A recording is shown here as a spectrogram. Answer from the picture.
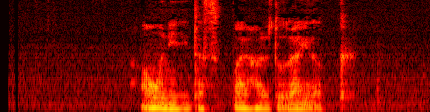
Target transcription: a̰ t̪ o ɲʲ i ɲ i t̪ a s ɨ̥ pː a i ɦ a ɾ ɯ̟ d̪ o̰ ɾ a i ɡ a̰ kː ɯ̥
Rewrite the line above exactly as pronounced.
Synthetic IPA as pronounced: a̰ o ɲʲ i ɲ i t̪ a s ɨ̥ pː a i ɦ a ɾ ɯ̟ t̪ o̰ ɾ a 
